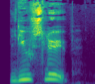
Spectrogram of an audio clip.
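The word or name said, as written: livsløb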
